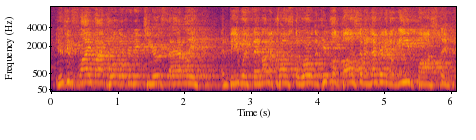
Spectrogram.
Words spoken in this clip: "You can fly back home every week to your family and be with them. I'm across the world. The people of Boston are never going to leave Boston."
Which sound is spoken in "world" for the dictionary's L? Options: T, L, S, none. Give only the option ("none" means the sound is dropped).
L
